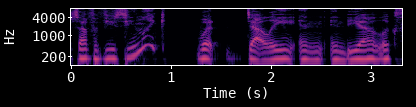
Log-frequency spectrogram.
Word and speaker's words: Delhi: Speaking of crazy climate change stuff, have you seen what Delhi in India looks like these days?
